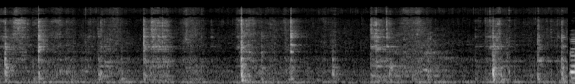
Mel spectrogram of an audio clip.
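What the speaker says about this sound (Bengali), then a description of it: "এই শিরার মধ্যে সব ফেলে দিচ্ছি গরম অবস্থা।" Hot fried khaja pieces are dropped one after another into warm sugar syrup, making repeated close clatters and splashes with a faint sizzle and utensil clinks in between.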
